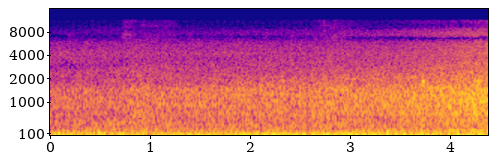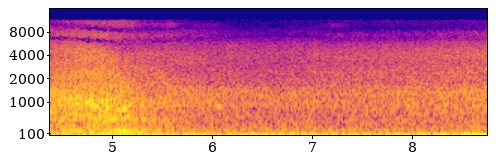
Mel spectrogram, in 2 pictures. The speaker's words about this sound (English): Uh, It may be part of that, what we were talking about a little earlier with the, maybe there is just that much more traffic.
